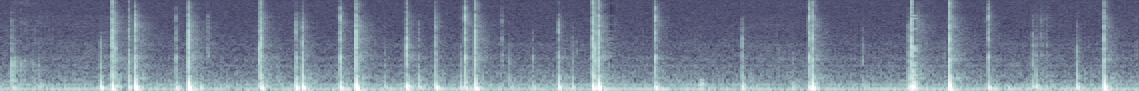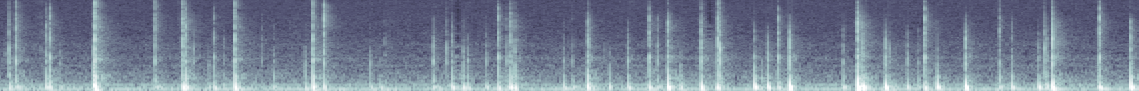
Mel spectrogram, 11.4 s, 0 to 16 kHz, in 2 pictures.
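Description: Fingertips tap on a plastic Final Fantasy 8 video game case, making many quick, short clicks in irregular bursts over a low steady hum. The taps are soft and dry, with sharp bright edges that die away almost at once.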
